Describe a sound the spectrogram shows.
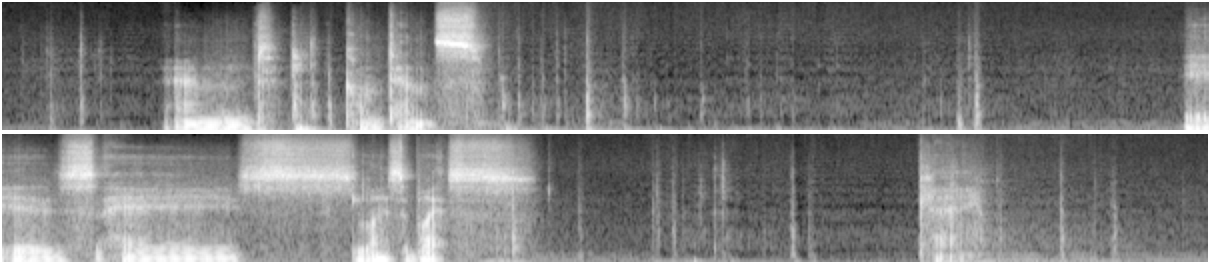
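A man speaks calmly close to a microphone, in short bursts with pauses.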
